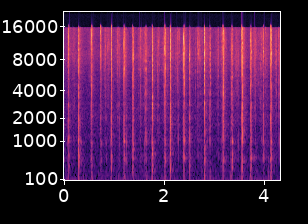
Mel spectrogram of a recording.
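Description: Fingernails tap fast and grip an Edens Zero paperback manga with a solid, glossy cover. About two dozen short, dry clicks with almost no ring come in a quick, uneven rhythm, each a bright tap with a papery mid-tone body.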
